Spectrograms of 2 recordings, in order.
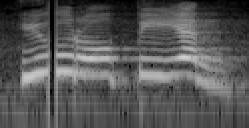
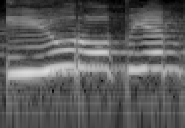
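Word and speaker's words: Europe: ऐसा नहीं बोलते ना इयूरोप एक कॉन्टिनेंट है इ यूरोप हमको जाना है नहीं बोलते हम बोलते हैं यूरोप जाना है यूरोप एक कॉन्टिनेंट है तो मैं यहां य से हमेशा यूरोप को य से बोल रही हूं।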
